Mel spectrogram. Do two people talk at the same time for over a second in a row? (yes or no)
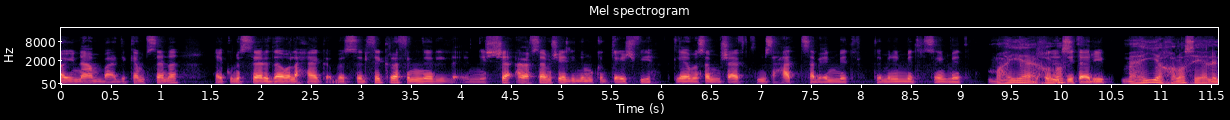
no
